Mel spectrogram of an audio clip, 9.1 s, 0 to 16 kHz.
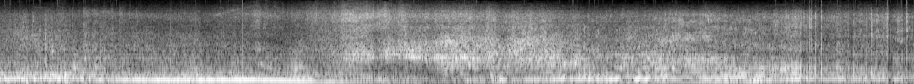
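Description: Two-tone Toyota Corolla KE70 drift car's engine revving hard as it slides through a wet corner. The revs hold high, fall away sharply about three seconds in under a rush of tyre noise, then climb again near the end.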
